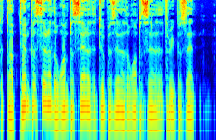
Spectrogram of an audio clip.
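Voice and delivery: loud mock ranting voice.

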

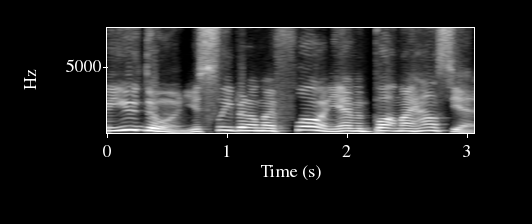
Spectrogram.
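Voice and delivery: put-on New Jersey accent with wiseguy delivery. In an acted scene, one character confronts another in his house; Jersey accent. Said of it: "I don't know why he has a Jersey accent".

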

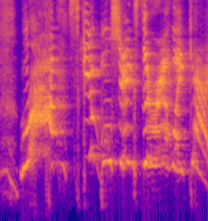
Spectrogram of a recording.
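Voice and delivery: high, shrieking, panicked yell. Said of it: "and just yell".

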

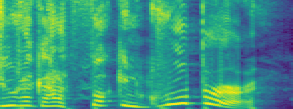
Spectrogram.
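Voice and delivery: mock thrilled, very high, swooping, super excited exclamation. Retelling a fishing trip, imitating Mike's excitement about his catch. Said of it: "with the most excited face".

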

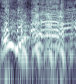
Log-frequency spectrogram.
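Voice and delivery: nervous voice jumping to very high pitch. Speaker admitting getting nervous talking to women, voice going high. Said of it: "Your voice went high and everything".

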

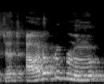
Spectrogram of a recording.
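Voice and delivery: sudden switch into Indian accent. Showing off switching accents on request, speaking in an Indian accent. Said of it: "I can switch to Indian like this".

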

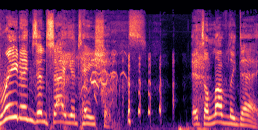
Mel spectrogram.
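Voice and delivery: silly cartoon voice. Co-host greeting listeners when asked to say hi, in a cartoon character voice. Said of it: "Why do you talk like a cartoon character".

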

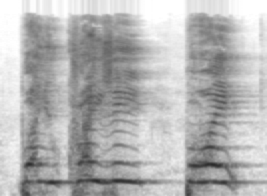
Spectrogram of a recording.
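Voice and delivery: play-acted very high, loud, shrill, drawn-out scolding scream. Retelling a grandfather scolding about the stolen money: imitating grandfather screaming. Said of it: "he was screaming".

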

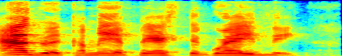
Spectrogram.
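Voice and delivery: put-on New Jersey mobster accent. Speaker recalls how his cousins all talked to him: Sopranos-style accent. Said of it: "they all talk like the sopranos".

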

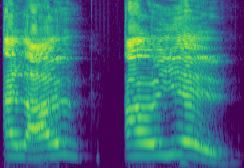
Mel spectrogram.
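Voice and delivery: shrill, booming, very high, very loud put-on Essex accent. After hearing Essex was voted the UK's sexiest accent, doing an Essex accent. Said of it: "number one was Essex".

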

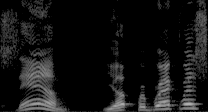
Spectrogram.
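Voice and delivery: shrill, loud, high-pitched yell. Recalling his mom calling him for breakfast one morning, imitating mom yelling. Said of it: "my mom yells".

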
